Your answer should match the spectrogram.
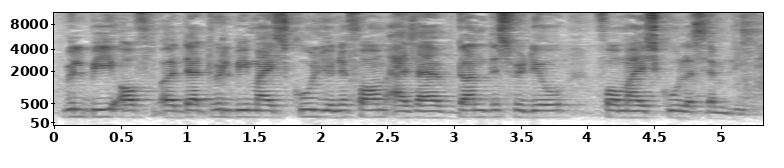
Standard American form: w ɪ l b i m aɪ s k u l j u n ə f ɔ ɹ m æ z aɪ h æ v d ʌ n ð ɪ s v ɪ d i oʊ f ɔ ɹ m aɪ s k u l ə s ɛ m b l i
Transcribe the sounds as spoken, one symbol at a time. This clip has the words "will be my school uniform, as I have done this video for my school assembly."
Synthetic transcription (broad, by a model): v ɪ l b i m aɪ s k u l j u n ə f ɔ ɹ m æ z aɪ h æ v d ʌ n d ɪ s v ɪ d i oʊ f ɔ ɹ m aɪ s k u l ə s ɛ m b l i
